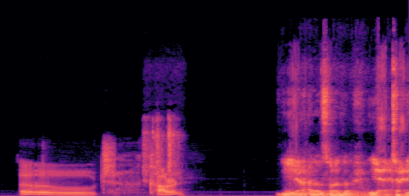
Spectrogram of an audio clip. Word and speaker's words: Curran: How do you pronounce his last name? Oh, Curran.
